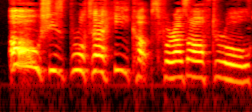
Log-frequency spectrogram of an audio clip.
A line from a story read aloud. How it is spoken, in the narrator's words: cried the blue brownie, delighted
